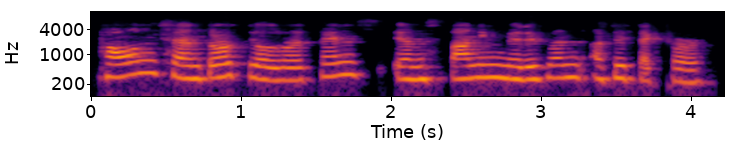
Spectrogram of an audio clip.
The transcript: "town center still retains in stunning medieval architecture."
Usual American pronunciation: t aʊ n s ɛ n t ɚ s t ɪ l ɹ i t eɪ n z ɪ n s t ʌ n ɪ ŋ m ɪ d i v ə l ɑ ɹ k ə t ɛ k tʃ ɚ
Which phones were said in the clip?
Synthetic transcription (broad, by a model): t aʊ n s ɛ n t ɚ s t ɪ l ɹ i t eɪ n s ɪ n s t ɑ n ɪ ŋ m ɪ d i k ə n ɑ ɹ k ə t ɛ k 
